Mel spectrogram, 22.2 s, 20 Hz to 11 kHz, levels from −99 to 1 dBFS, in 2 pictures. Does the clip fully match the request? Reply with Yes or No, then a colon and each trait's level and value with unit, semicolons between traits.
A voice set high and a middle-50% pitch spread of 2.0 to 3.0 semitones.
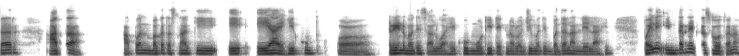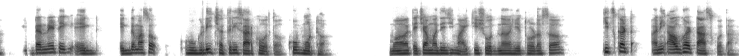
No: low, 125 Hz; average, 2.7 semitones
